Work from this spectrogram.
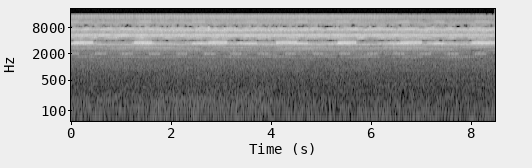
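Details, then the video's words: In a calm park at evening, many crickets trill together in high, continuous, overlapping tones, punctuated by rapid evenly spaced chirps and occasional louder surges, with soft low-frequency background noise underneath. "Park Serenade: Cricket Sounds in a Peaceful Park | Evening Ambience"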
